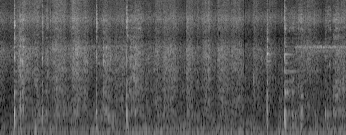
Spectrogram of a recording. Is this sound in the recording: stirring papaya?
yes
